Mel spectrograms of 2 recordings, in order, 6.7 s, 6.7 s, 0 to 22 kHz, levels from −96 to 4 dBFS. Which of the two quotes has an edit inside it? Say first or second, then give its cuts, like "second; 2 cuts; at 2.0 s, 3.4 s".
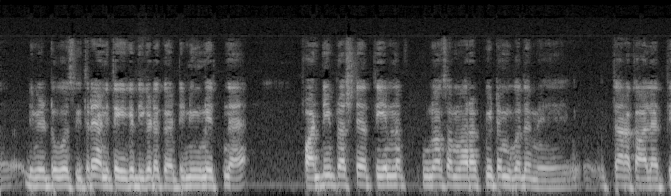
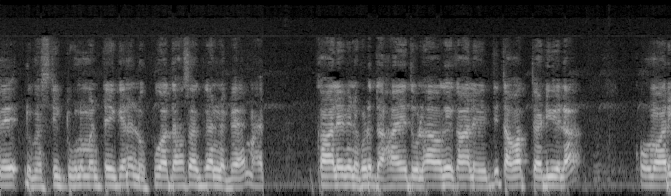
second; 1 cut; at 2.6 s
